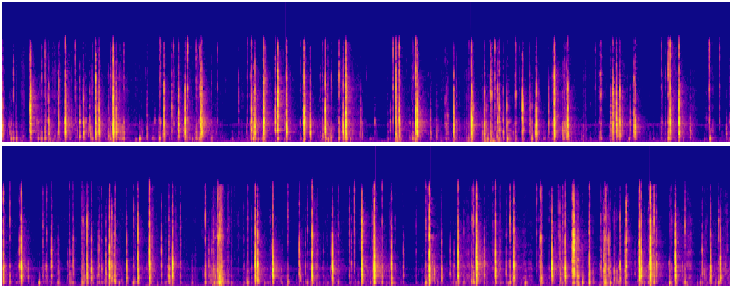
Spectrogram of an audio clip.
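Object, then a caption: Hollow plastic gamepad. Fingertips click the buttons and scratch the shell of a handheld, hollow black plastic gamepad. The result is a steady stream of rapid, crisp clicks and dry scratching with a bright, crinkly texture, little low end, and no ring after each tap.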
